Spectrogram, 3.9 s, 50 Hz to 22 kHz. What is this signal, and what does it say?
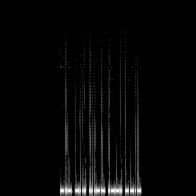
Morse code, heard as a keyed tone, about 46 wpm, 700 Hz. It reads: KB3PQ
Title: USA Call Signs - 5 Characters - 6x Character Spacing - 50wpm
